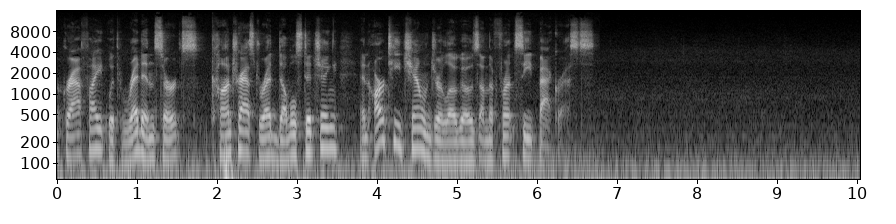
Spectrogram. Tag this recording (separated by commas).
Speech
